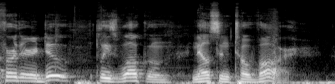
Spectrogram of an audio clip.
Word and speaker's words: Tovar: Is that how you pronounce your last name? Tovar. Yeah. Tovar.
